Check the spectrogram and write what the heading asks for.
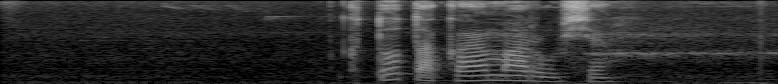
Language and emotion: Russian, neutral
